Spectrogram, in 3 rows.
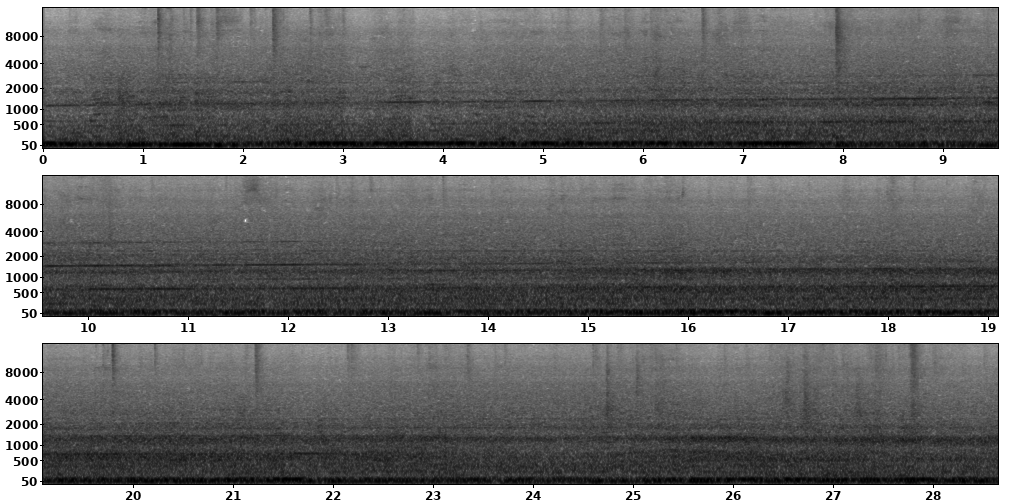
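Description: Siemens SD160 light-rail car running along the track, heard from inside the car: a steady low rumble from the wheels and rails, with the traction motors' whine rising slowly in pitch over the first half as the train gains speed, then holding steady.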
